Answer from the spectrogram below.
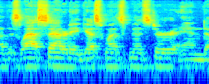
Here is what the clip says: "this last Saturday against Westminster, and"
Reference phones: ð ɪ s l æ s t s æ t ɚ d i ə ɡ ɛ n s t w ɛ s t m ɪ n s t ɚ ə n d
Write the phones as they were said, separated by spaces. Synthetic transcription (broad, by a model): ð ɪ s l æ s t s æ t ɚ d i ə ɡ ɛ s w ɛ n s m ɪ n s t ɚ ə n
